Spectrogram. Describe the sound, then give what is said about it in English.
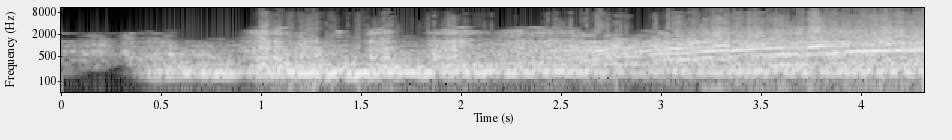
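A sedan's engine roars loudly and continuously, its pitch climbing steadily as it accelerates and speeds along a concrete road, with no voices. “Turning onto the road, the tree pressed down on the accelerator. The sedan sped along the concrete after Brinkley's car.”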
